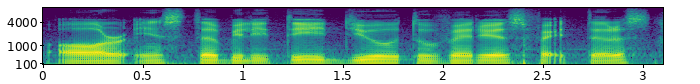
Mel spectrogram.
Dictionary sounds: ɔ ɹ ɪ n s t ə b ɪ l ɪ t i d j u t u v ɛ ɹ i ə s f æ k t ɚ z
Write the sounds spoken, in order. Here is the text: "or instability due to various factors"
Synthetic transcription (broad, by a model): ɔ ɹ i n s t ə b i l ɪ t i d j u t u v ɛ ɹ i ə s f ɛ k t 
